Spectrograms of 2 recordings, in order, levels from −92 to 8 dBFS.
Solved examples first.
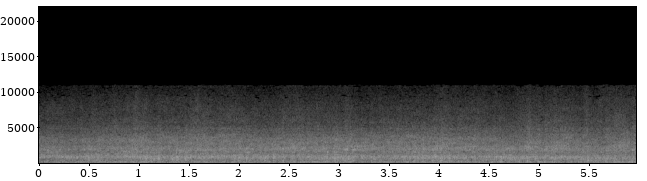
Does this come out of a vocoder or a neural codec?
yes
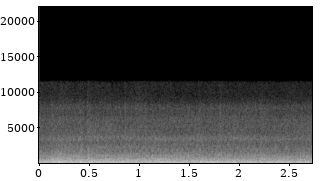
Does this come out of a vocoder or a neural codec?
yes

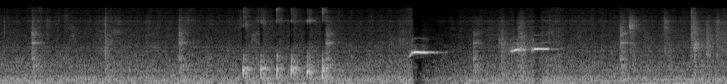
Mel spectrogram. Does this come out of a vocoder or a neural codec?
yes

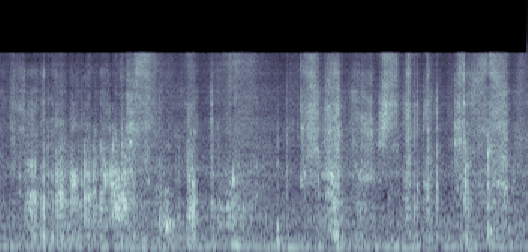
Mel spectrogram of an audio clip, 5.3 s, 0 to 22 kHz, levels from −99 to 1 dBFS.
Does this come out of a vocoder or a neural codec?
yes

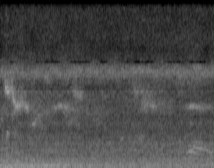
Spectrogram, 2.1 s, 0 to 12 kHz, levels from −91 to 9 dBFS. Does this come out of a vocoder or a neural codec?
yes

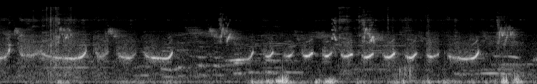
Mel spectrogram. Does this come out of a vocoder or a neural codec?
no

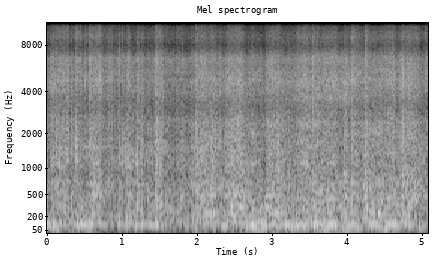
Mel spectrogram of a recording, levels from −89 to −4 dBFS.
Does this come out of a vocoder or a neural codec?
yes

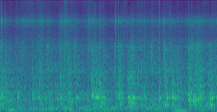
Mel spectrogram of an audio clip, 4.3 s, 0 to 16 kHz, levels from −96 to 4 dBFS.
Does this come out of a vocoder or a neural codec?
yes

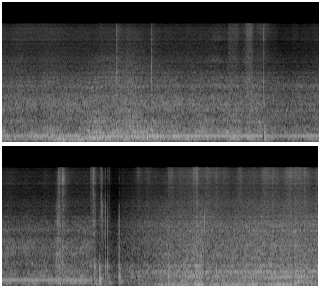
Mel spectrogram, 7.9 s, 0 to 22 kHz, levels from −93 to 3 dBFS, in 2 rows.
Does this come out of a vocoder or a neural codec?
yes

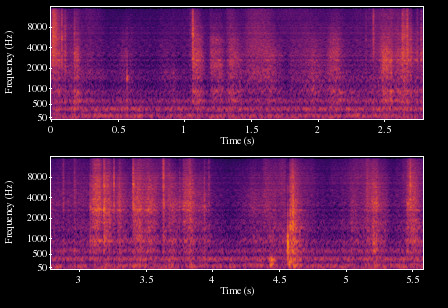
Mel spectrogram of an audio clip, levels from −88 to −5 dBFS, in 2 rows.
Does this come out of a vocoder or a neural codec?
yes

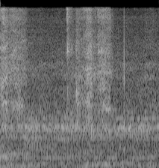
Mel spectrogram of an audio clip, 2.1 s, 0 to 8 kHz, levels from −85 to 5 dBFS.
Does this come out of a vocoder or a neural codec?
yes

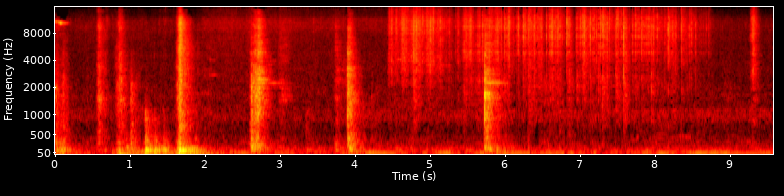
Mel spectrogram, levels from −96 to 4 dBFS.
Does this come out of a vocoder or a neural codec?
no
